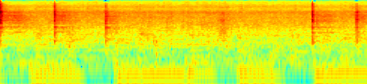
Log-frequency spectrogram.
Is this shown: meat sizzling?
yes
